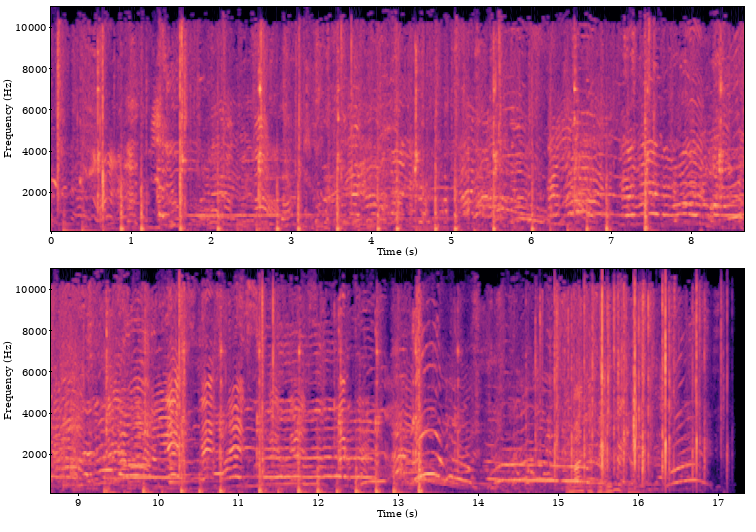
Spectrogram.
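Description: A group of women and men sing together outdoors.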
